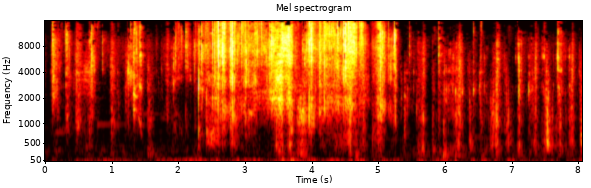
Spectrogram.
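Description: Close-miked eating: a big mouthful of spicy, saucy food wrapped in a sheet of seaweed, bitten and chewed with wet crunching and smacking. It is loudest from about two to five seconds in, then settles into quicker, sharp mouth clicks as the chewing goes on.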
